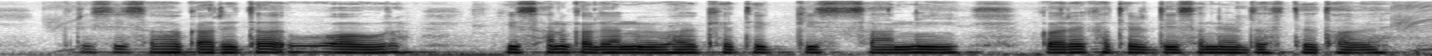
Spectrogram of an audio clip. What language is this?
Bhojpuri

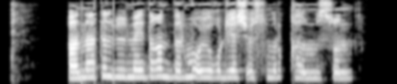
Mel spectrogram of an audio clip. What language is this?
Uyghur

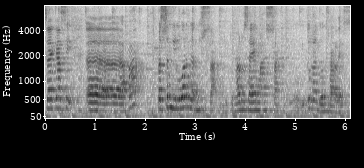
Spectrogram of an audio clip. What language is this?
Indonesian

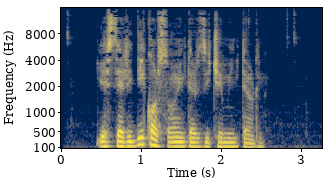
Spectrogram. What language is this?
Romanian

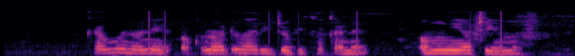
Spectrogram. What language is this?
Luo (Kenya and Tanzania)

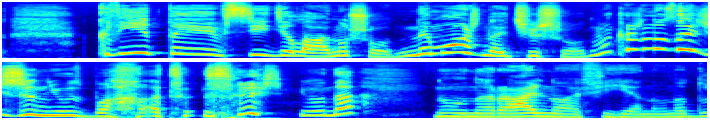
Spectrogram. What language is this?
Ukrainian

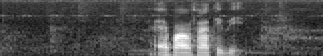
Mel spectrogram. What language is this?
Sinhala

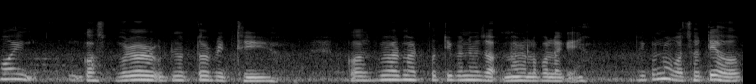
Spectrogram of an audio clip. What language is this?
Assamese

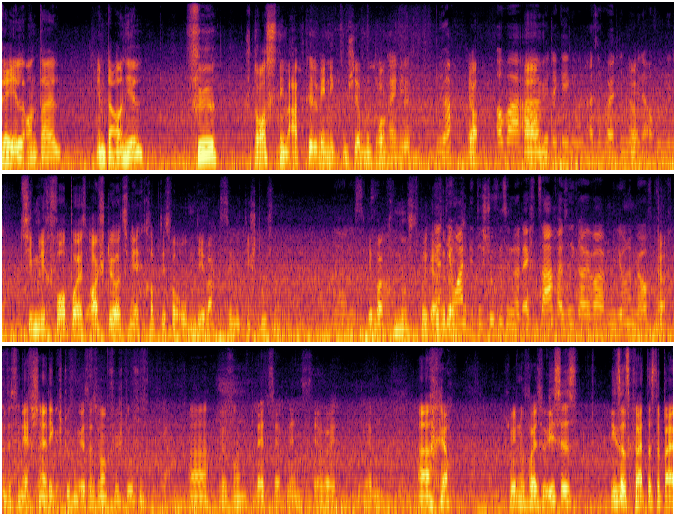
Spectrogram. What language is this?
German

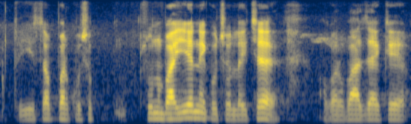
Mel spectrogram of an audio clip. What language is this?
Maithili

